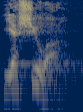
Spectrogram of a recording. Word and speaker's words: Yeshua: But instead of saying Joshua each time it occurs, let's instead simply pronounce it in Hebrew, Yeshua, which is Joshua in the Old Testament and Jesus in the New Testament.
